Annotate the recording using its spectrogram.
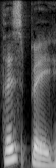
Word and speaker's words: Thisbe: Pronounced Thisbe, in case you, like me, are not best read on Greek mythology.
